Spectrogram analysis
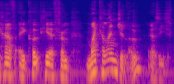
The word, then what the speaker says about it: Michelangelo: So we have a quote here from Michelangelo, as he's pronounced in English.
